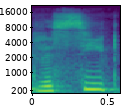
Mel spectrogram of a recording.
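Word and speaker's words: receipt: रिसिप्ट का देते हैं पी जो है यहां पर क्या है साइलेंट है ठीक है पी क्या है साइलेंट है पी को हमने साउंड नहीं करना हम लिखेंगे रिसिप्ट जिसको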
